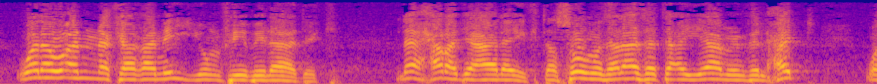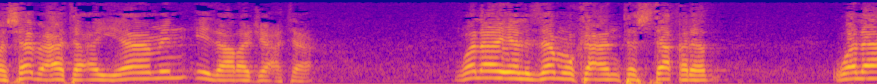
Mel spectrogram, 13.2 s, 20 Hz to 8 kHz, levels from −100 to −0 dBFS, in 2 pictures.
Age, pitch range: 50-69, 175-220 Hz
